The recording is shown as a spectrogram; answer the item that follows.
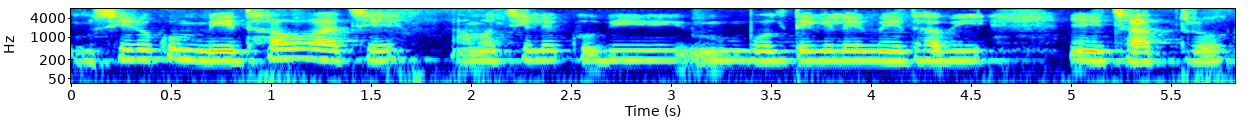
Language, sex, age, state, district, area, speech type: Bengali, female, 60+, West Bengal, South 24 Parganas, rural, spontaneous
